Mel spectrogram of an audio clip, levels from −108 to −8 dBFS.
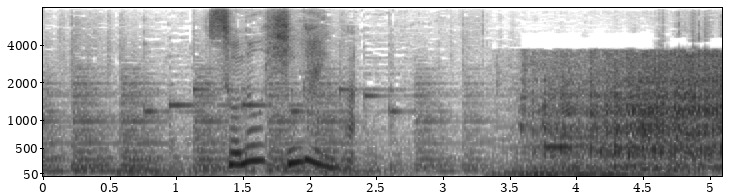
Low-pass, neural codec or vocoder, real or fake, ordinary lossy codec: none; none; real; none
